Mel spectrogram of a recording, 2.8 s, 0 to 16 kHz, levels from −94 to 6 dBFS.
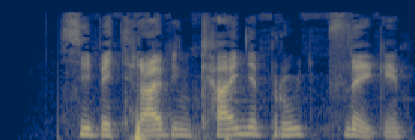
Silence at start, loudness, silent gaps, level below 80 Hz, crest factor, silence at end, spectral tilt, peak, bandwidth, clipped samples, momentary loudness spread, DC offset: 0.4 s; -30 LUFS; none; -44 dBFS; 22 dB; 0.1 s; -4.5 dB/octave; -8 dBFS; 11.5 kHz; under 0.1%; 11 LU; under 0.1%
